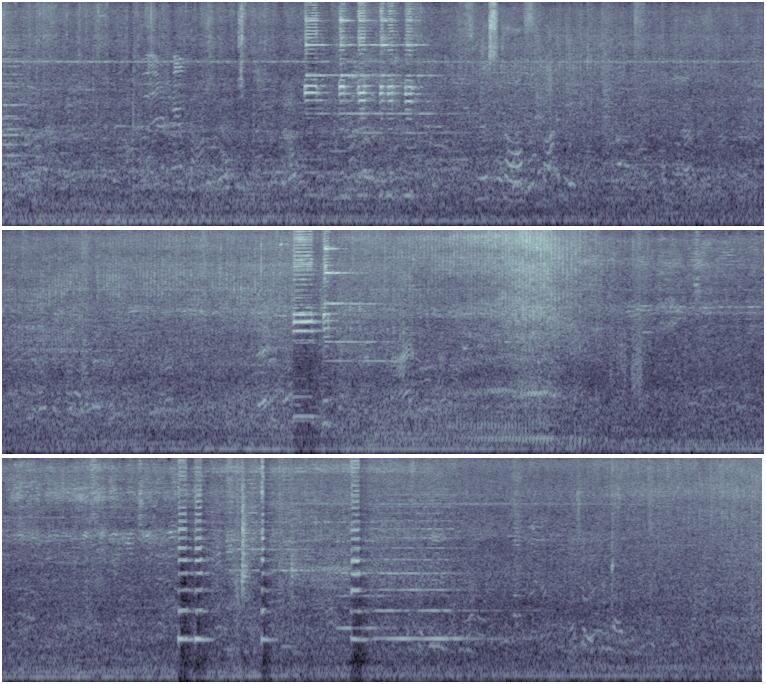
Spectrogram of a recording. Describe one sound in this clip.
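Traffic hums steadily along a busy street outdoors.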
